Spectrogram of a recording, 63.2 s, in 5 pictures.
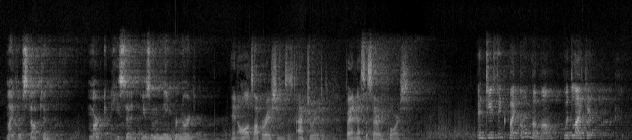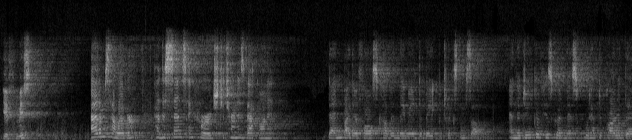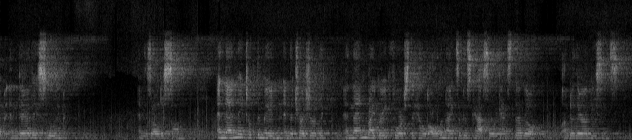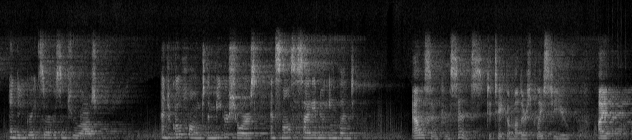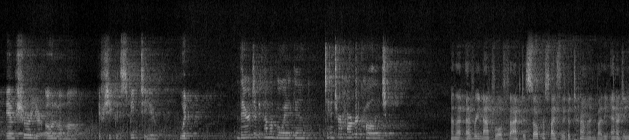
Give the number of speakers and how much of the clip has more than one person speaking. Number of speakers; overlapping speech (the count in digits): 5, no overlap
